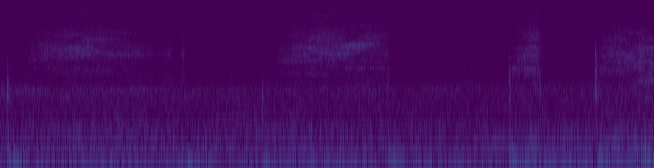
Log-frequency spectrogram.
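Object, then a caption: Chalk on a wooden-framed chalkboard. White chalk draws lines across a medium, flat chalkboard in a wooden frame, making bright, scratchy rasping strokes in several bursts. Brief ticks sound as the chalk touches down, over a steady low rumble in the background.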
